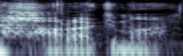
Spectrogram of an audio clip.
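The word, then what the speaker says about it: هاراگما (χάραγμα): در زبان یونانی کلمه این نشان یا همون مارک به صورت هاراگما تلفظ میشه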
